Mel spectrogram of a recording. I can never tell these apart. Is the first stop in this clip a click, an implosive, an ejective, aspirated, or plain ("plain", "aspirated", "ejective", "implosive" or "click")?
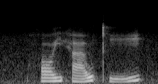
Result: aspirated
